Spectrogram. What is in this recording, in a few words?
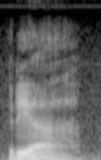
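"riab", falls, San Lucas Quiaviní Zapotec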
